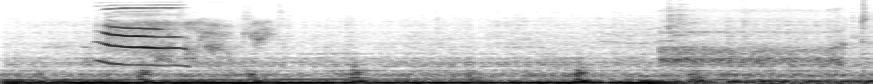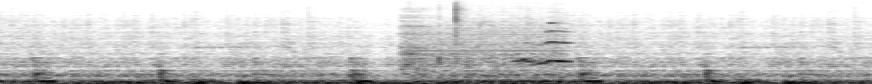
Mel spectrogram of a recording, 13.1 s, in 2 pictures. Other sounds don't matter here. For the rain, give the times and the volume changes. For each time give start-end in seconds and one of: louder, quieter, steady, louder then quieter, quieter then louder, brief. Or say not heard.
0.0-13.0 steady.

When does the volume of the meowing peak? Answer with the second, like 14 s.
1 s.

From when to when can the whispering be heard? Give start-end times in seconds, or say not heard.
1.1-2.1, 4.9-6.6, 9.5-9.9.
